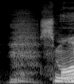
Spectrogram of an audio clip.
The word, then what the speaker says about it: s'more: There's an apostrophe in the spelling of it, my friends. But there's no A. There's no U. It's not S-U-M-O-R.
